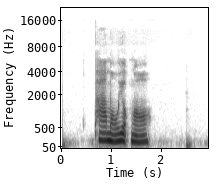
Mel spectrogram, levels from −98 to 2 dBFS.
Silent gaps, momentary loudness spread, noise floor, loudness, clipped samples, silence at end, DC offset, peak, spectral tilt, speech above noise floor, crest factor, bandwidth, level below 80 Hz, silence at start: none; 12 LU; -65 dBFS; -18 LUFS; under 0.1%; 0.4 s; under 0.1%; -6 dBFS; -10.5 dB/octave; 49 dB; 16 dB; 5.6 kHz; -52 dBFS; 0.05 s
